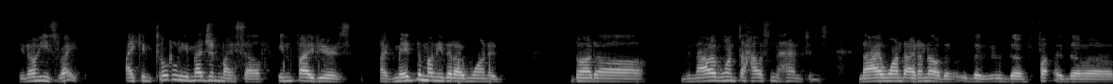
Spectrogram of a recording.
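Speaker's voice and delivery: usual speaking voice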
